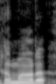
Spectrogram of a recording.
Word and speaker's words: Hamada: Walter Hamada, pronounce his name correctly, Hamada, Warner Brothers, head of DC.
